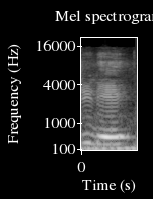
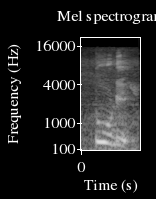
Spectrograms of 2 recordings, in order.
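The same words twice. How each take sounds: First: The first syllable is cut to a quick 't' sound. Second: The first syllable keeps a full 'to' vowel. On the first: "the American people say that today" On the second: "we always we say that today"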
